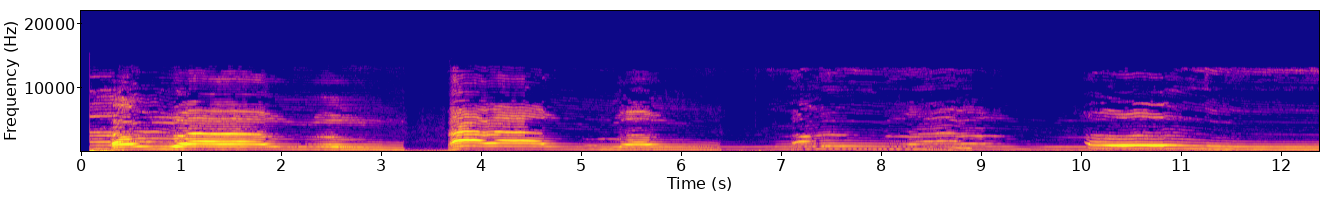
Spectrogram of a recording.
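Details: Cat giving long, drawn-out wailing meows, four or five extended tonal cries, some rising then falling, with short gaps between them.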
